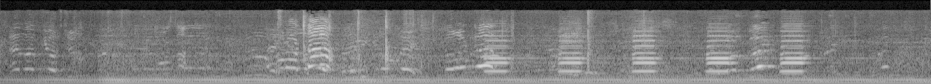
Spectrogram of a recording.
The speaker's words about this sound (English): I'll make sure we're not falling victim to auto theft here in Alvin. So was car alarm going off over there.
